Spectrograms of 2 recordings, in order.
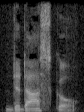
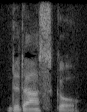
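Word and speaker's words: διδάσκω: So 23 the noun is pronounced dedascalos. Dascalos. And number 24 the verb is dedasco. Dasco.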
